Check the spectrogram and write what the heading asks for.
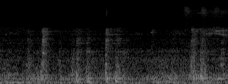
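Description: Passenger train running along the track, heard from inside the carriage: a steady rumble with a few faint knocks.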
